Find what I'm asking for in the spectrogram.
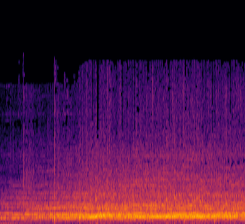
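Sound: crowd cheering and applause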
